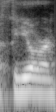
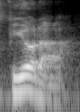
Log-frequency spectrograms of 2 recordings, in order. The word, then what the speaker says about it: Fiora: become this big team fight menace that we know he can be, so that the Fiora doesn't really matter until the late game.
